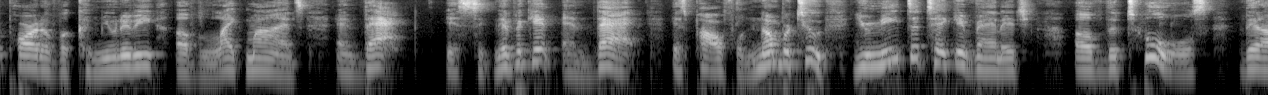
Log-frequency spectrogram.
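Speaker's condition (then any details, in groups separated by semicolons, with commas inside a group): No condition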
